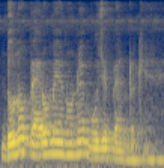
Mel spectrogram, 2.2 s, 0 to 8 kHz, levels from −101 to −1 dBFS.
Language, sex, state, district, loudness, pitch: Hindi, male, Bihar, Bhagalpur, -15 LUFS, 125 Hz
